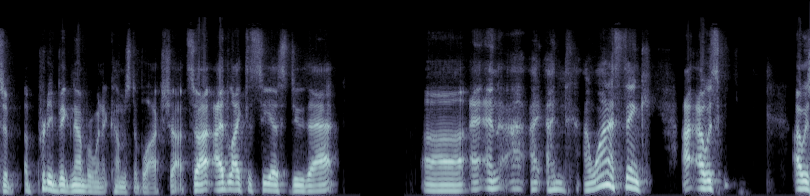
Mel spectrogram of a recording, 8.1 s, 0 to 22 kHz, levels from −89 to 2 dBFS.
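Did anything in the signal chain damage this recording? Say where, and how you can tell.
No, nothing in the signal chain has damaged this speech recording. At no point does any stage, from the wiring through to playback, leave a mark that can be heard.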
